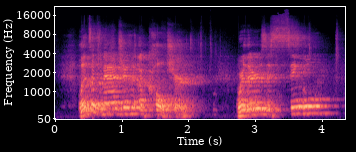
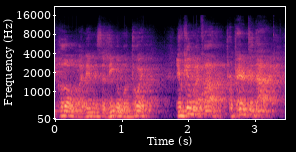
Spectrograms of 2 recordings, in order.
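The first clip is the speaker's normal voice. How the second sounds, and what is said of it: Bad put-on movie character accent. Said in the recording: “I have a really bad accent for it”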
